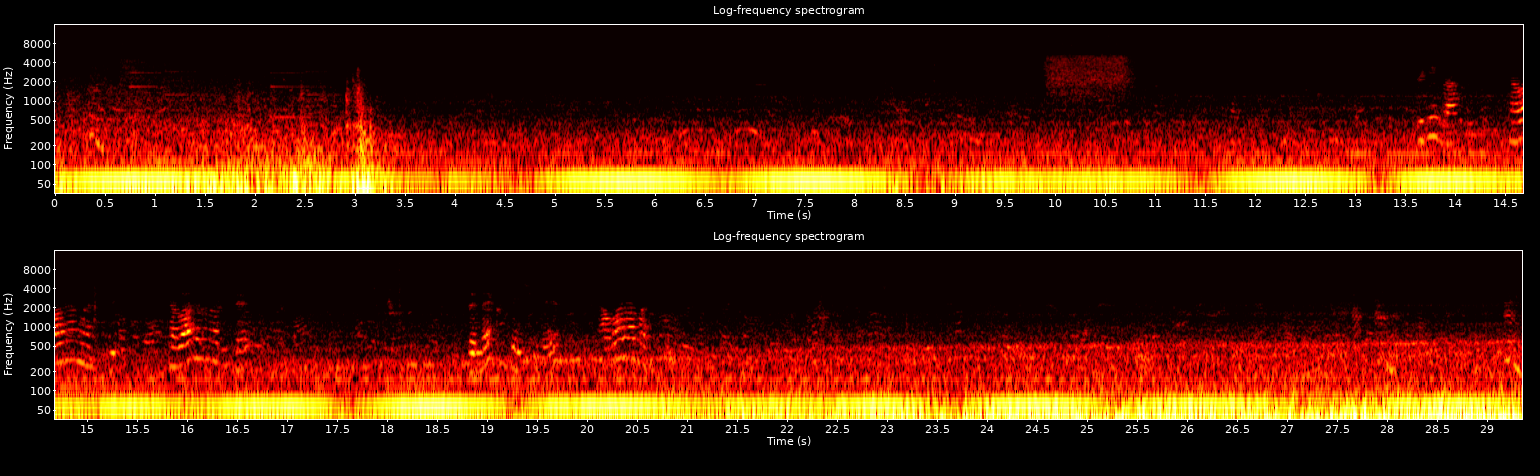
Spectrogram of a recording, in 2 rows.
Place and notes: tokyo, inside subway
inside a tokyo subway train
international city scapes - social ambiences and topographic field recordings
Japan, July 2010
